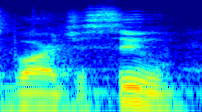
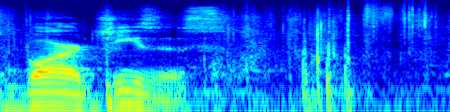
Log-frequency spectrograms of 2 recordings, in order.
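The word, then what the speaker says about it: Bar-Jesus: so his name is vargisu but when you look in here it's actually pronounced as bar Jesus and this is the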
